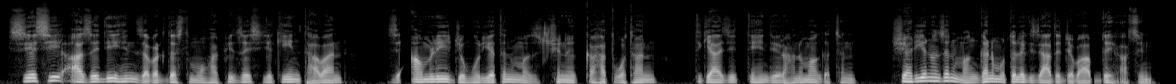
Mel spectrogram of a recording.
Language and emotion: Kashmiri, neutral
